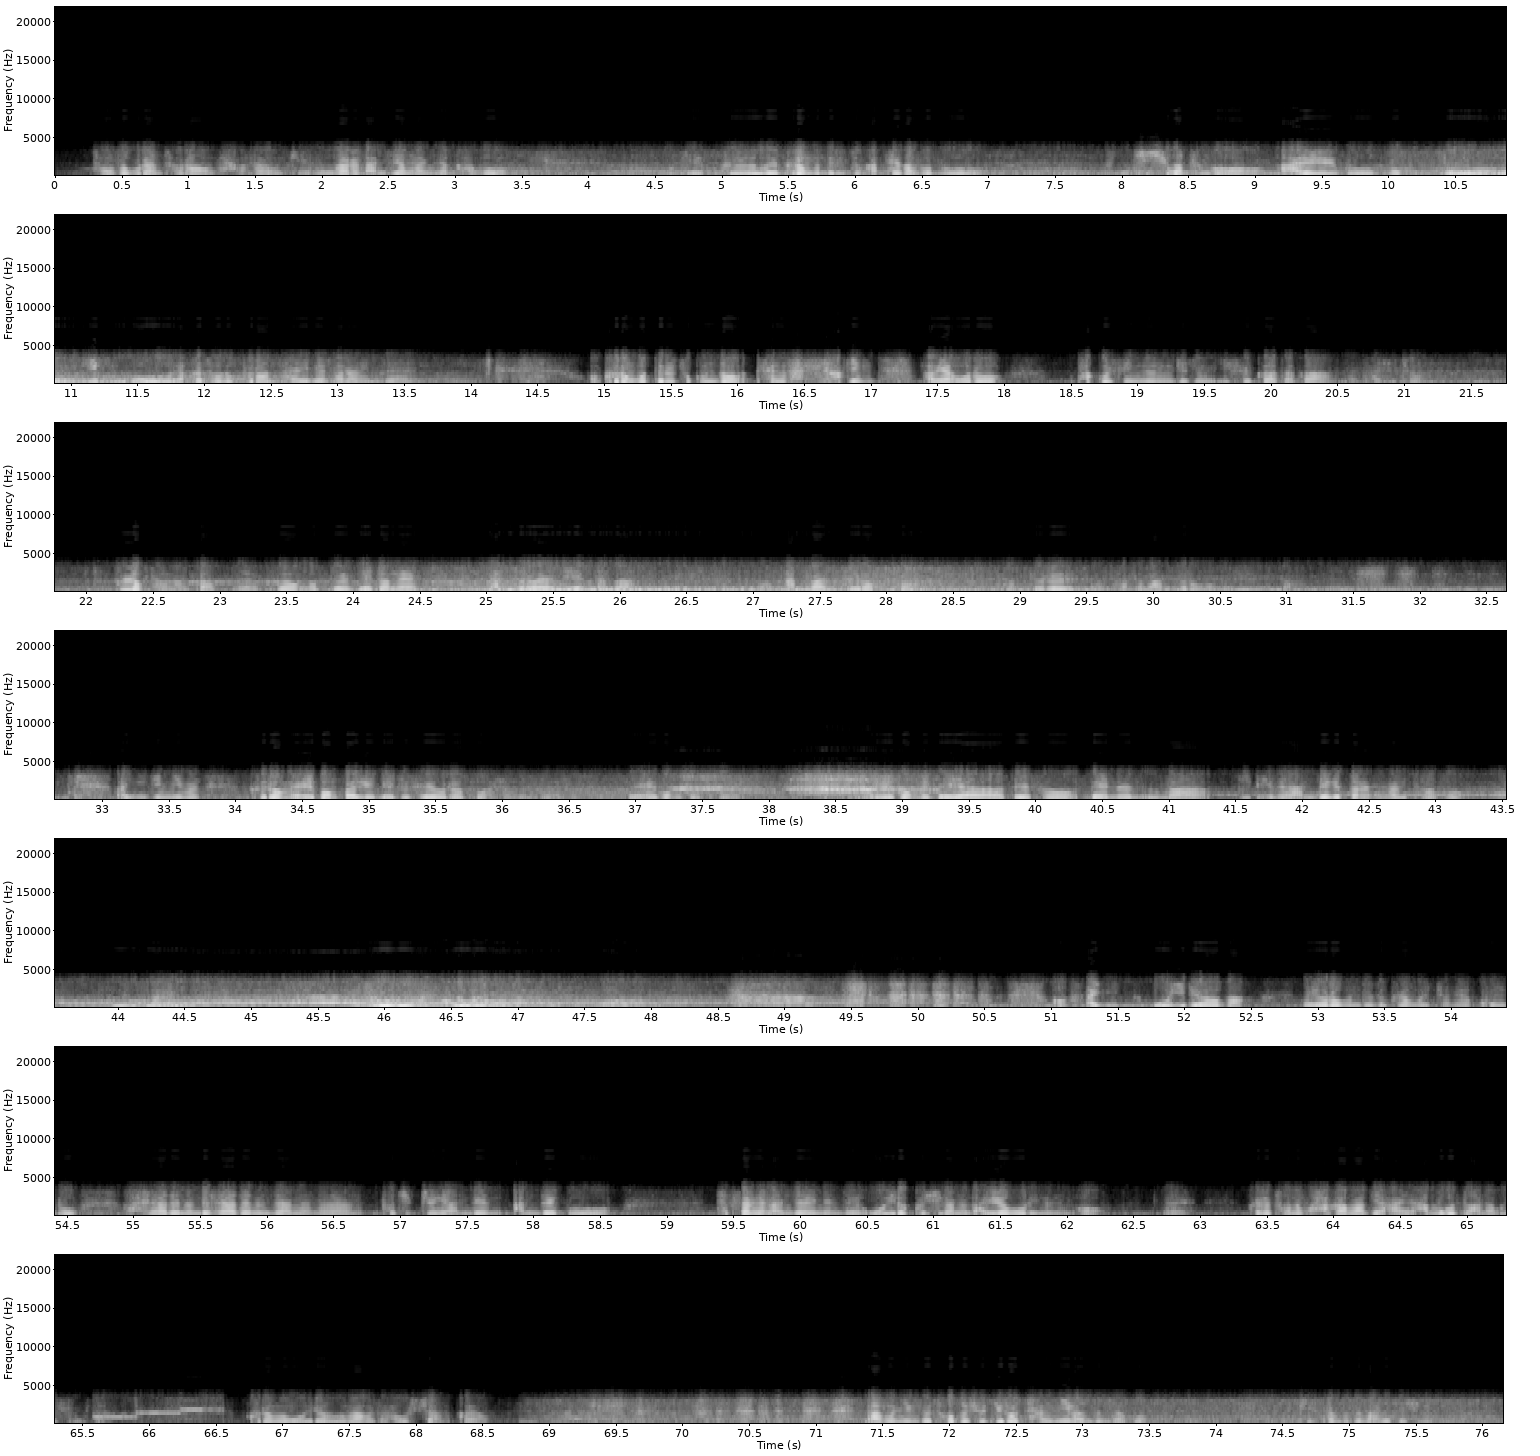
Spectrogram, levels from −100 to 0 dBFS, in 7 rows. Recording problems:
phone-call audio; poor line
traffic noise; loud; throughout; 7 dB below the speech
dog barking; loud; from 44 to 48 s; peak 10 dB above the speech
phone ringing; faint; at 1:06; peak 10 dB below the speech

